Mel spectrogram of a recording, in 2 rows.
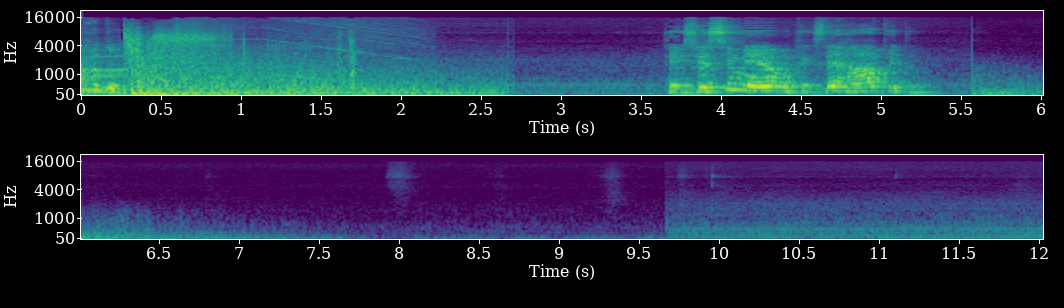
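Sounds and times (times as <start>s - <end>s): sci-fi energy blast: 0.1s - 2.7s.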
